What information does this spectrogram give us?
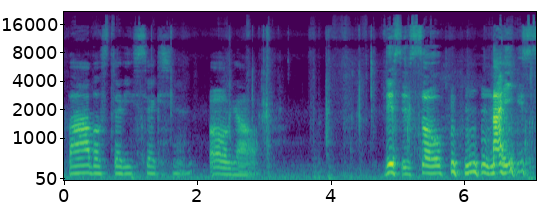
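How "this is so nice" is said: slow, loud with a laugh in it; real giggly delight. Real, not acted. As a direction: laugh through the words, delighted. Gushing over the planner.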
